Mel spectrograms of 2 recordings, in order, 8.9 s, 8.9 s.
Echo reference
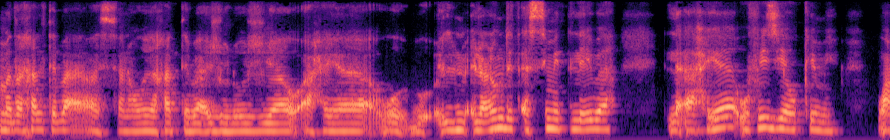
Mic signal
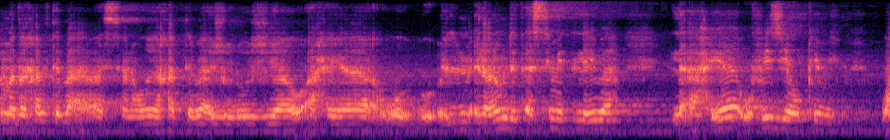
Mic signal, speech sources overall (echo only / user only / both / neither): echo only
